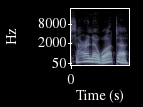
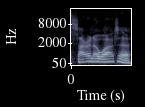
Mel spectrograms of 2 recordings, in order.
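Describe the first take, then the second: First: It is said in the speaker's plain accent. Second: It is said in an Irish accent.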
